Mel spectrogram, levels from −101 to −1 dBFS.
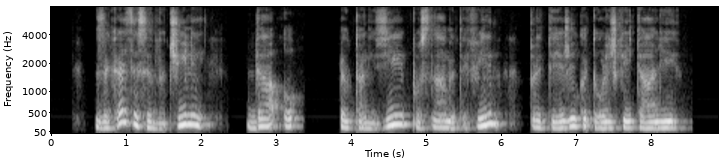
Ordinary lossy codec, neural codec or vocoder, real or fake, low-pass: none; codec, 16 kHz, 4 kbps, FunCodec, trained on Chinese and English, 50 frames a second; fake; none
